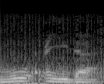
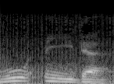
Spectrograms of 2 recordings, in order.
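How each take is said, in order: No difference in how they are said.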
